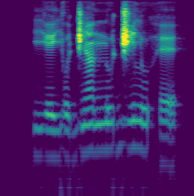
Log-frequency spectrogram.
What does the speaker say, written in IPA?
j e˨ j o˨ d͡ʒ ã˧ n u˧ d͡ʒ i˦ l u˧ h ɛ˨

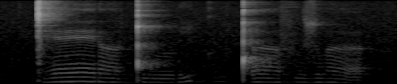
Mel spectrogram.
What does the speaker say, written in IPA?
ɡ͡ǀ ɛː ɾ ʌː ǃ uː ɽ i k ṳ ǃʼ ʌː f u z w ʌː

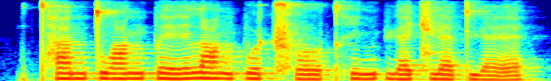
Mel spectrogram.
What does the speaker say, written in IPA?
t̪ʰ a˥ n t̪ w ɑ˥ ŋ p e˧˥ ɪ̯ l ɑ˥˩ ŋ p u˧˥ ʈ͡ʂʰ o˨˩ ʊ̯ t̪ʰ i˧˥ ŋ p ɥ ɛ˧˥ t͡ɕ ɥ ɛ˧˥ t̪ ɥ ɛ˨˩˦

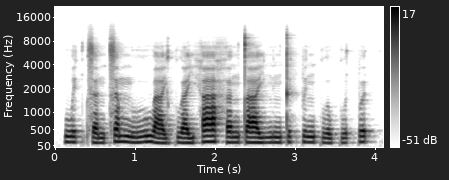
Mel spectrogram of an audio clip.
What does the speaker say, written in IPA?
w ɪ˧ k̚ t͡s ɐ˨ n t͡s ɐ˥ m n̪ uː˨˥ w aː˨˩ j kʷ aː˨ j h aː˥ h ɐ˧ ŋ t̪ aː˧ j ŋ ɪ˥ ŋ t̪ ɪ˥ k̚ p ɪ˥ ŋ kʷ ɐ˨ w kʷ ɐ˨˥ t̚ p ɵ˥ t̚

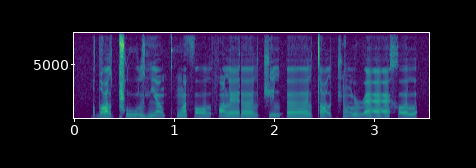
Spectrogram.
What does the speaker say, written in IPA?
dˤ ɜ l ǁ uː l vʲ ɑ̃ː kʷʰ ɑ̃ θ ɔː l f ɑ̃ l ɛ ɾ ɜː l t͡ʃ i l ʔ ɜː l t ɑ l t͡ʃ ɔ̃ l ɹ æː x ʌ l

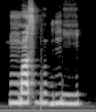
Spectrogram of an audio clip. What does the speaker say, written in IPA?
ŋ͡m ɑ s b u ɡ ŋ͡m i̤

